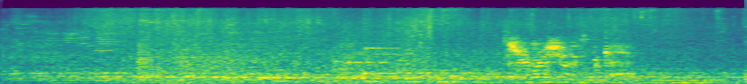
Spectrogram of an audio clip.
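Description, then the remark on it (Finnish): Steady, loud rumble inside a moving metro carriage in St Petersburg, Russia, with a heavy low roar throughout and a brief high metallic squeal of wheels near the end, indistinct voices blending into the noise as a woman boards trying to sell passport covers to passengers. “Pietarissa metrovaunuun nousee nainen, joka yrittää myydä matkustajille passien suojuskansia.”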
